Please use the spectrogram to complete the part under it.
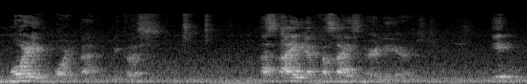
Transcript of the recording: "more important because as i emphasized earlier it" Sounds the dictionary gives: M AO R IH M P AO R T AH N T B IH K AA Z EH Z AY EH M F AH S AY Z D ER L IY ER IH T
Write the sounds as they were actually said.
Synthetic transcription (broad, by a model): M AO R IH M P AO R T AH N T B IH K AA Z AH S AY EH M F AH S AY S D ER L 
